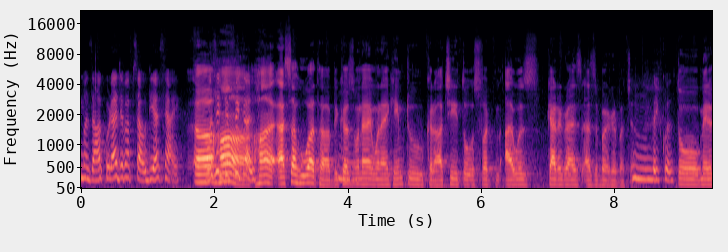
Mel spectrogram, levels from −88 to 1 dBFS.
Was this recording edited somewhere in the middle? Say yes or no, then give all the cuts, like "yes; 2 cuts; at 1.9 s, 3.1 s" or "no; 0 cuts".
no; 0 cuts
